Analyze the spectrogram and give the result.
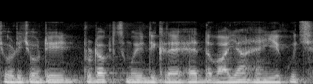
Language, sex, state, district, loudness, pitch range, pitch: Hindi, male, Himachal Pradesh, Shimla, -16 LUFS, 100-105 Hz, 105 Hz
